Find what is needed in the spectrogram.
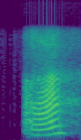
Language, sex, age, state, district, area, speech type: Kashmiri, male, 18-30, Jammu and Kashmir, Ganderbal, rural, conversation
